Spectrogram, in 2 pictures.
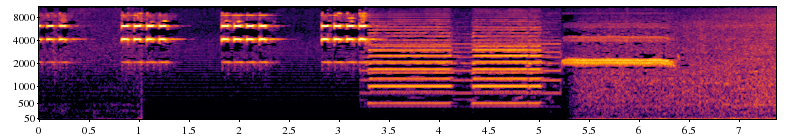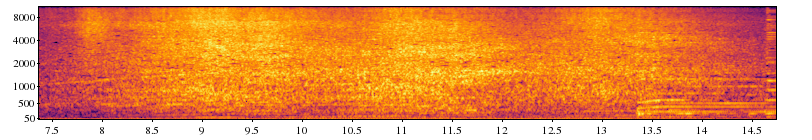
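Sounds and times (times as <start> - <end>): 
alarm clock beeping: 0.0 - 4.2
broad rushing noise: 7.1 - 14.6.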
